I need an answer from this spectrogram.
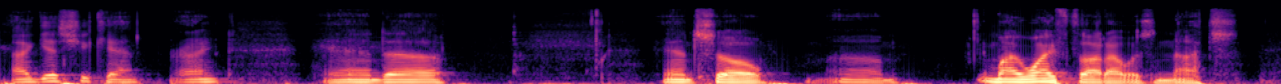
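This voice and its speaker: Very slowly and with long, frequent pauses, a man with an American accent speaks at medium pitch in a dark, mellow tone, his intonation fairly even. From New Hampshire, US. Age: 50s. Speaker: retired army general. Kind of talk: interview storytelling.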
